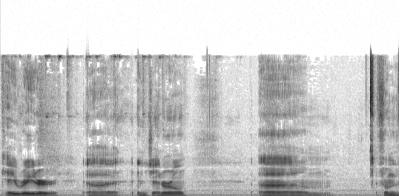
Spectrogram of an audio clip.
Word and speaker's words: Rader: start my last name is raider pronounced saint pronounced the same as the now las vegas raiders so i got asked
